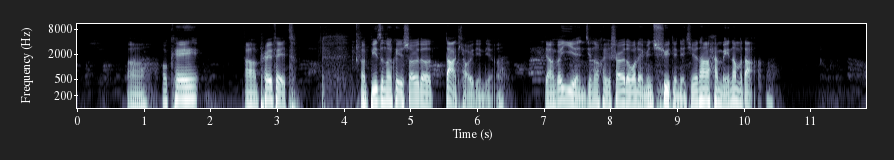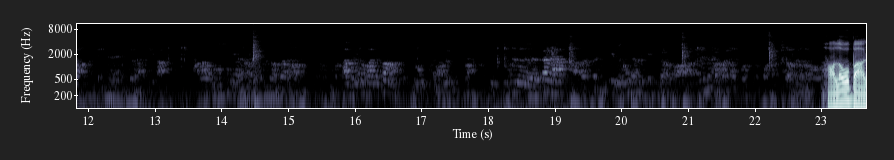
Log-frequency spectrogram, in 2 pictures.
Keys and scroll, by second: 4.0 3, 4.1 space, 6.8 ctrl+z, 6.8 3, 9.9 ctrl+z, 13.3 ctrl+z, 14.2 ctrl+z, 14.4 space, 19.1 space, 20.8 space, 21.0 ctrl+z, 22.1 space, 22.3 ctrl+z.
